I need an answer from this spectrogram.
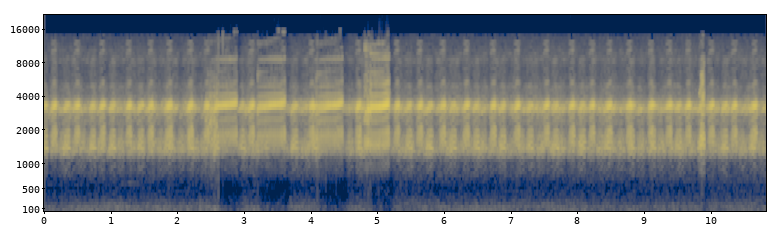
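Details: Courting frogs fill a flooded rice paddy with their night chorus in May, before rice planting; continuous pulsing croaks, interrupted midway by a few short rising whistled squeaks, likely from passing traffic or people by the adjacent road.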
